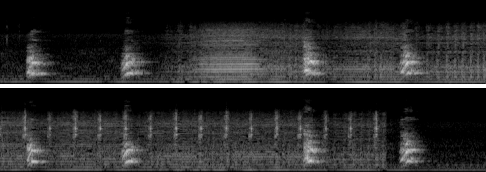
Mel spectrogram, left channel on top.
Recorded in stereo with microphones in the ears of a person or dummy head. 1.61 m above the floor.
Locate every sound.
0.3 s a dog barking: 50° right (ahead or behind), 1.6 m; by 4.2 s 10° right (ahead or behind), 3 m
